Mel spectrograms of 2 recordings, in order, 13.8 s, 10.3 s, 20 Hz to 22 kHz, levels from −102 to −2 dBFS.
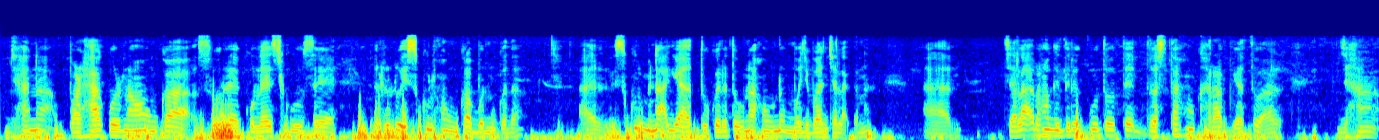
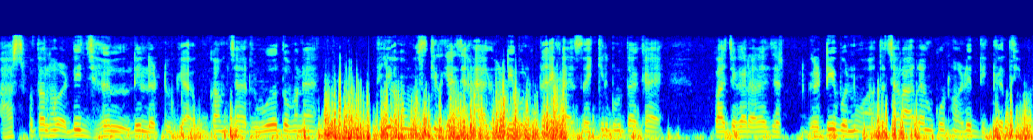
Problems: constant background noise, low volume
